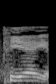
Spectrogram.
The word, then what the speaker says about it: Pie: Felix P.A., if you see his name, don't be confused. It's spelled like pie, P-I-E, but it's P.A.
